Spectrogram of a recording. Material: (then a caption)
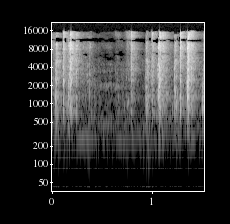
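Metal. An M1 Garand rifle with its WWII cleaning kit packed snugly into the wooden buttstock with a patch is shaken. This produces a series of light, bright clicking rattles with a quiet pause in the middle. The rattle comes from the loose sling, while the packed cleaning kit stays held tight and no longer rattles.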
